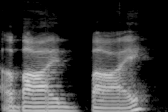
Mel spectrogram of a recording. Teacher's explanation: So when you hear that, abide by, again, I do my stopped D and I just release into the B. So abide, I close off for the D, then I shut my lips, by, abide by.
